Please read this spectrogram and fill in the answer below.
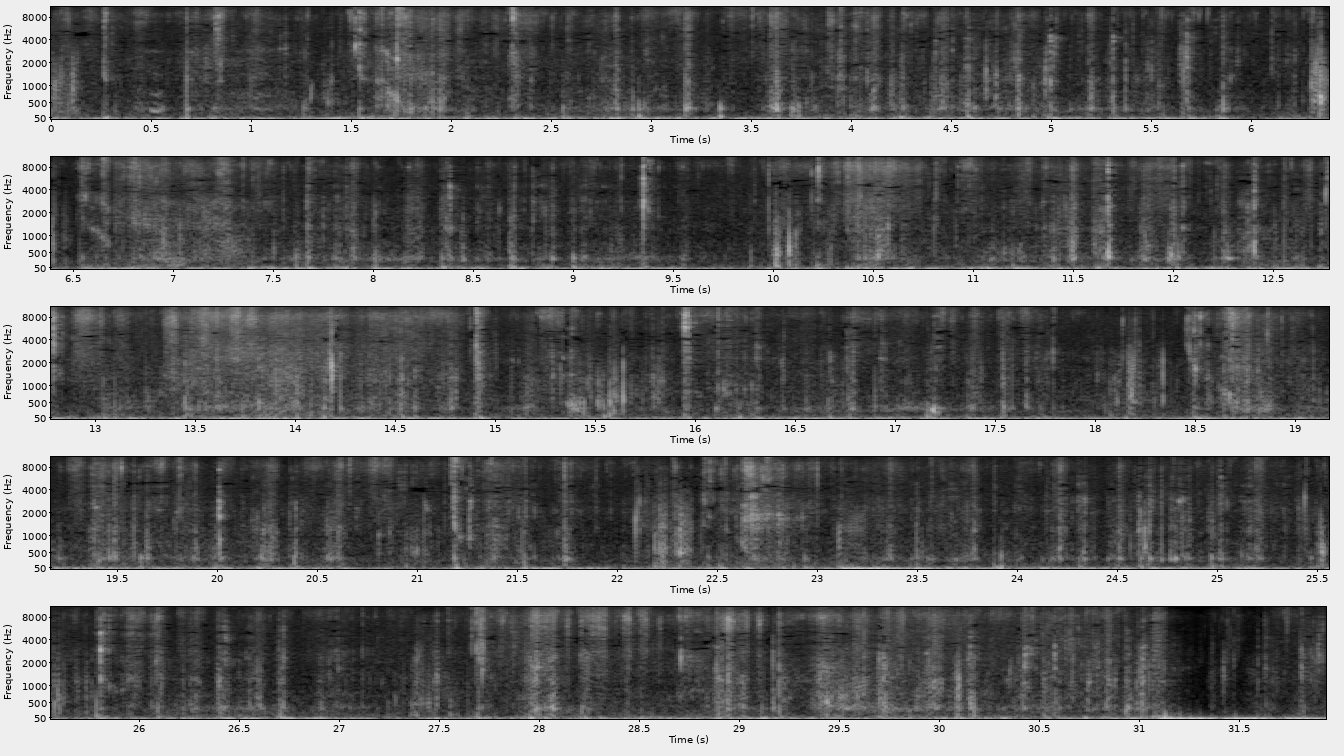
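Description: Close-miked chewing and biting as soft baked buns and sauced noodles are eaten, with many wet mouth clicks and smacks.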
